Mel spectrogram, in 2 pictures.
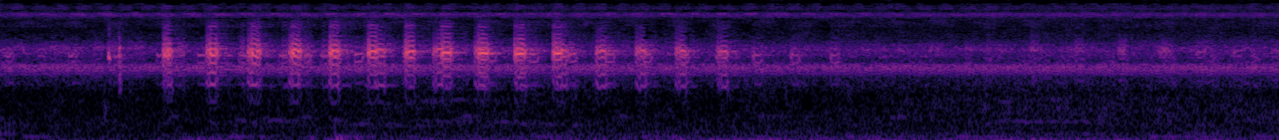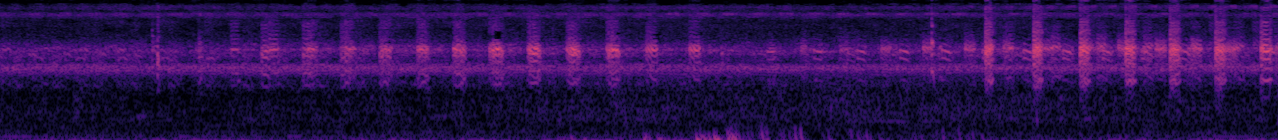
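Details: In the rural countryside, frogs call in bursts of quick, high, rattling pulses that start, pause and resume, over a continuous high droning background and occasional low thuds.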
